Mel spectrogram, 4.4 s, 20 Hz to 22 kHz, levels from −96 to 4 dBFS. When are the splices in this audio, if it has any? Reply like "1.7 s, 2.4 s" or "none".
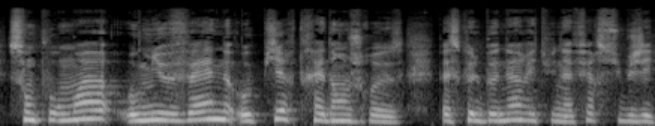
none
